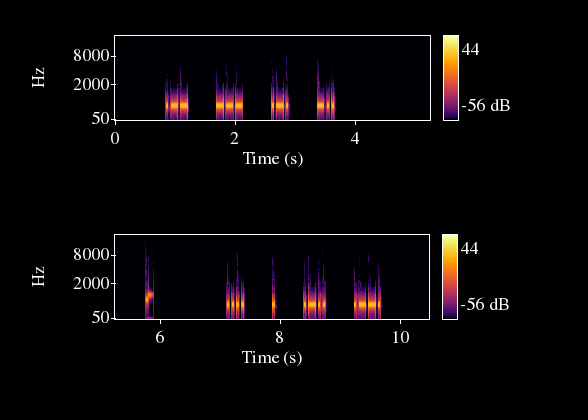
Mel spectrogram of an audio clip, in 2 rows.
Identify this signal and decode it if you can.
Morse code, heard as a keyed tone, about 30 wpm, spaced as for 14 wpm, 700 Hz. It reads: WORD HELP
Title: 4x Character Spacing - Top 200 Words - 30wpm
